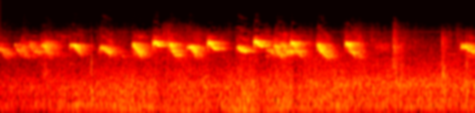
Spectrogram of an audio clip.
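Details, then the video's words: Caged mata puteh, oriental white-eye, singing buka sing display: steady chain of high, slurred chirping notes about twice a second over a soft background hiss. "Mata Puteh Buka Sing"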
